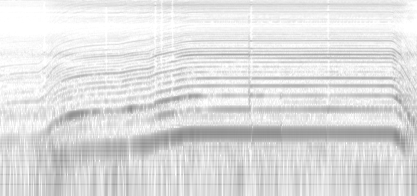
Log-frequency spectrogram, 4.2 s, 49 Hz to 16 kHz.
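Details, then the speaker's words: RocHobby Katana RC crawler, new replacement RGT FF050 motor bench-tested after old motor caused vibration and squeal: spins up smoothly to a steady clean hum and winds down, no grinding or ticking; quiet, healthy motor. "Look at that, super quiet."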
